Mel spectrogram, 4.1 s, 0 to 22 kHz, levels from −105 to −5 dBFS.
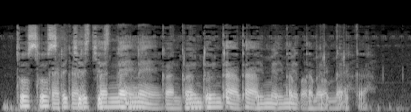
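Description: A speech recording in which every passage is heard twice: a second full-band copy, roughly as loud as the first, trails it by about a fifth of a second throughout, with no decay or room colour to it. This doubled audio track is likely the same signal mixed in again from a slower capture path or an edit holding two copies out of step. Throughout, the sound is also dull, with plainly audible codec damage and nothing above 9.8 kHz. That is likely AAC compression, consistent with AAC-LC at a low bitrate around 32 kbps lowering the cut-off.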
